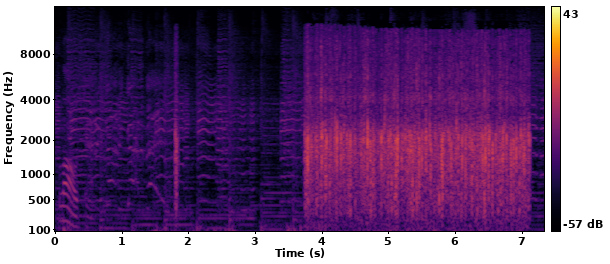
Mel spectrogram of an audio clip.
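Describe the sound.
Applause bursts out about halfway through, a loud, dense wash of clapping that holds steady to the end. Before it, a voice and tonal sounds are heard.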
